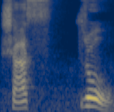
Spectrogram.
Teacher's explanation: শাস্ত্র বললে কিন্তু ভুল হবে, শাস্ত্র, ওকার, ওকারের মতো উচ্চারণ করতে হবে, ঠোঁটটা গোল হয়ে যাবে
